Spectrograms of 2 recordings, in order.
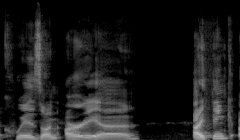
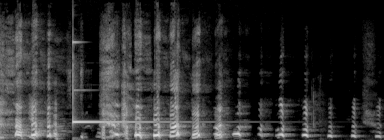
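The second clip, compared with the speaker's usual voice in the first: high, loud laugh; 8 dB louder than usual. Real, not acted. Quiz contestant cracking up after answering, loud high laughter. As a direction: burst into a long, high laugh.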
